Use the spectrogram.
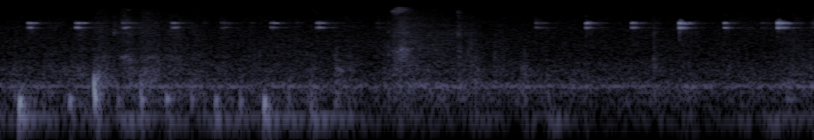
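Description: A black leather REGAL tassel loafer is held in one hand while cloth-wrapped fingertips rub its surface to a mirror polish. A run of short, soft rubbing strokes comes with faint high, squeaky tones over a quiet background.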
